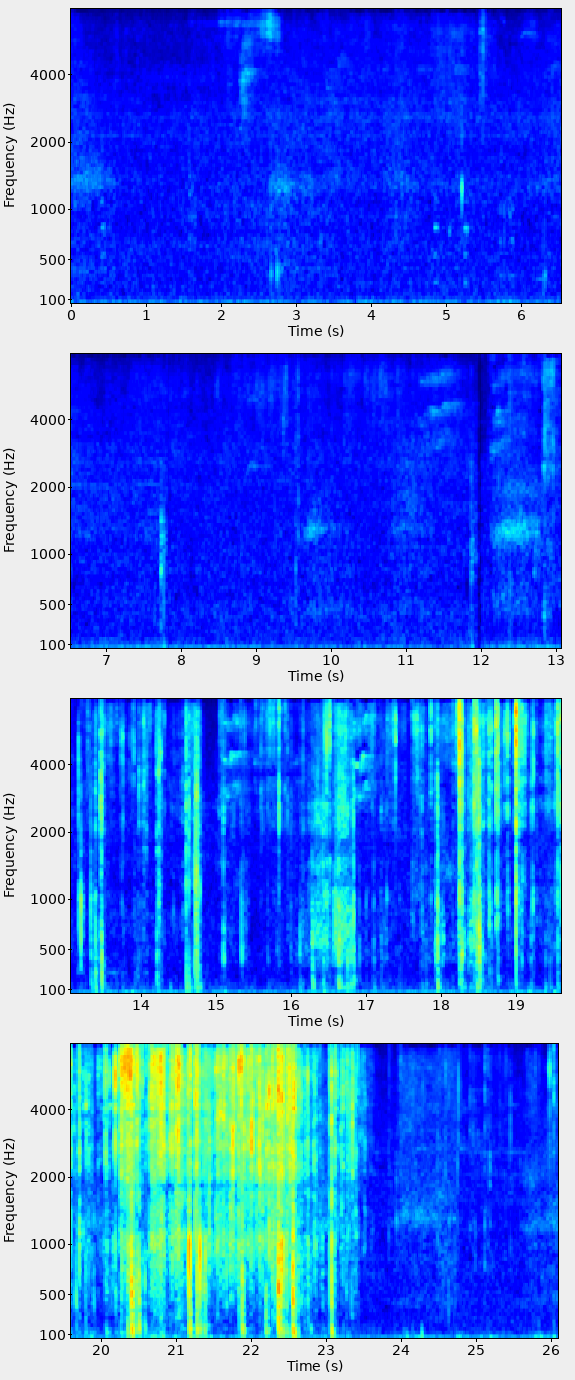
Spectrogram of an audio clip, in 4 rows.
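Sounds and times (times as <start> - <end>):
packaging clicks and knocks: 13.1 - 23.5
paper wrap crackling and tearing: 15.3 - 23.6.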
